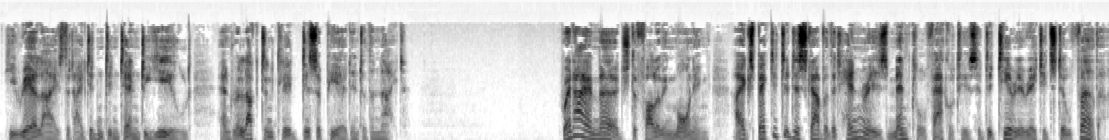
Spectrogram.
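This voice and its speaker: An actor narrating as a reflective gentleman, recounting events in a measured, formal way in a radio drama. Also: deep voice, big pitch swings, slightly rough, dry recording, clean studio sound, exaggerated voice.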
